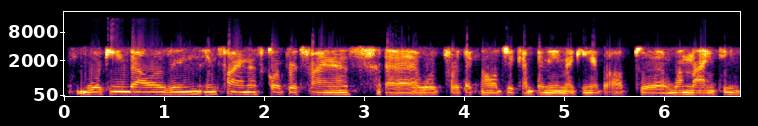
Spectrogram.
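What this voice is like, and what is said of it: Foreign accent. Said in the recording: “obviously, by my accent, I was born overseas”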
